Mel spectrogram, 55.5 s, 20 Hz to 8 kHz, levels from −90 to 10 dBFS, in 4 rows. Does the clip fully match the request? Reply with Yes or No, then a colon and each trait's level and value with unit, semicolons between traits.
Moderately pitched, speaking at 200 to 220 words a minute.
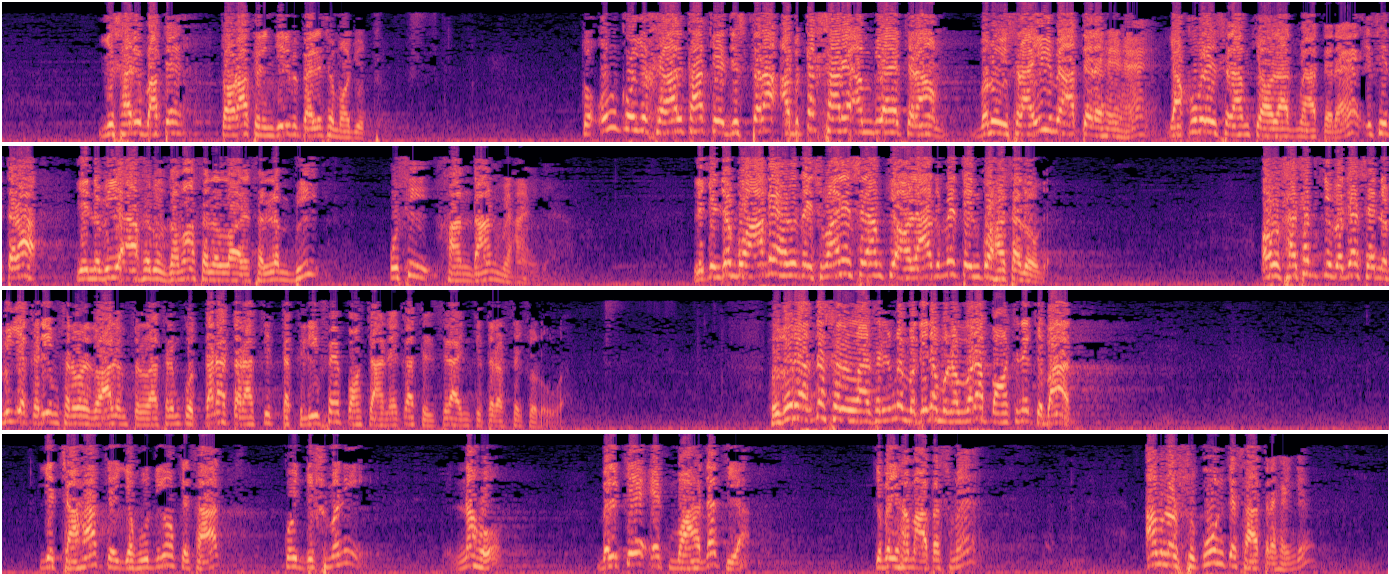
No: medium, 160 Hz; average, 145 wpm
